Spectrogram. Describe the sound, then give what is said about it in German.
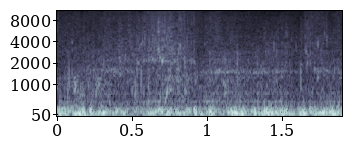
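Continuous sloshing of shallow water as someone wades ankle-deep through it on a tidal mudflat, with soft splashes over a steady rumble of wind buffeting the microphone, fairly loud, with no talking. “Ich bin den trockenen Teil des Wassers verlassen und warte knöcheltief durch Wasser.”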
